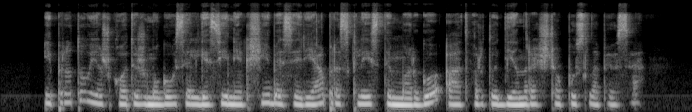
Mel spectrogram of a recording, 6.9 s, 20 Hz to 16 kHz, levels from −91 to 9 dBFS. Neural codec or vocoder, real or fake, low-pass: none; real; 14.4 kHz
